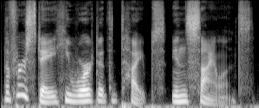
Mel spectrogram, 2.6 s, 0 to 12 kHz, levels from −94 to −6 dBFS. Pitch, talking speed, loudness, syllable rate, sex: 140 Hz, 230 wpm, -18 LUFS, 5.6 syllables/s, male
